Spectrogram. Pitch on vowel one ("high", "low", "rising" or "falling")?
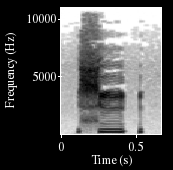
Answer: high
